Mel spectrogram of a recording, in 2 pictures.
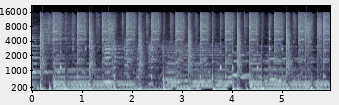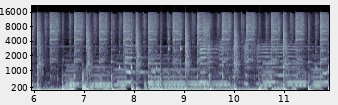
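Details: Upbeat dance music with a driving bass line and regular drum beat.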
